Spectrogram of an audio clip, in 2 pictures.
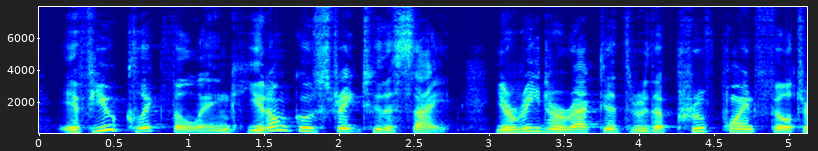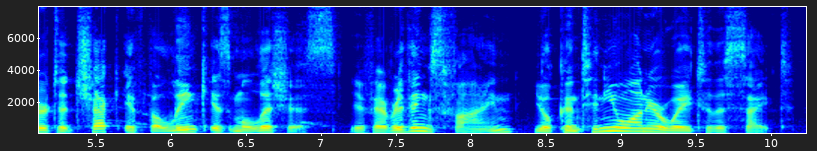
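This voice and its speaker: A man hosting a podcast, reading upbeat scripted announcements in an emphatic, chatty announcer delivery. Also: on the low side. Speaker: podcast host.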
